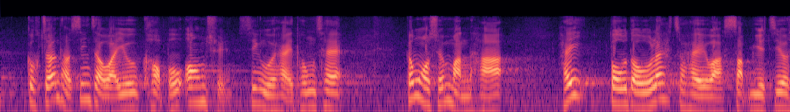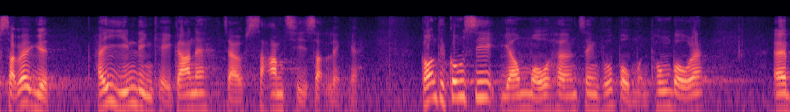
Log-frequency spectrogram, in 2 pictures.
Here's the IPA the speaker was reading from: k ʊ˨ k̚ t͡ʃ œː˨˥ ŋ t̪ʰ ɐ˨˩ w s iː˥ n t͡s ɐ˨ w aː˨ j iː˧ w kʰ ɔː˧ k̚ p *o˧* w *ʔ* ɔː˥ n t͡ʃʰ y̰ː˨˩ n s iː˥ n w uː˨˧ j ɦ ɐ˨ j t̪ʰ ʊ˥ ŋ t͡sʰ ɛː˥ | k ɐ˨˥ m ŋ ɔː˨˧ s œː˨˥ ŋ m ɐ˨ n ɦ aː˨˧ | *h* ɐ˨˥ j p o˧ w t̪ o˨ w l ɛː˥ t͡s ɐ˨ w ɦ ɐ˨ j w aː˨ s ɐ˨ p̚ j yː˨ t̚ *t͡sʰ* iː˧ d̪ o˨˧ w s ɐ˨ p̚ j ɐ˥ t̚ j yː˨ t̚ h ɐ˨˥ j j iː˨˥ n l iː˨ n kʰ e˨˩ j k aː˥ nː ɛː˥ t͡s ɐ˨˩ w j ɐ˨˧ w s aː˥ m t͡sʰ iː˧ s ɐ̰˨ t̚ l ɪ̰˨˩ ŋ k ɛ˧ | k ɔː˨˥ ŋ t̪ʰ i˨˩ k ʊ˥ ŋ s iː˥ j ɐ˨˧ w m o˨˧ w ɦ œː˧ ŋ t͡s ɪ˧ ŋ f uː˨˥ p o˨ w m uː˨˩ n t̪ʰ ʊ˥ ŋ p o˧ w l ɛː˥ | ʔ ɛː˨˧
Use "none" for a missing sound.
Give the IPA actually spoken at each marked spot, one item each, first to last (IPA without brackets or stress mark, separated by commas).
o˨˥, ʔ, h, t͡s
